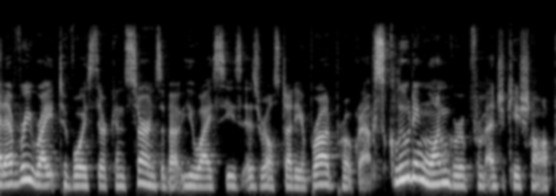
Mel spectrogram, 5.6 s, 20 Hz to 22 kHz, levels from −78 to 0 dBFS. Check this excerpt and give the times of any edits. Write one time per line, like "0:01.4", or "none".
0:03.8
